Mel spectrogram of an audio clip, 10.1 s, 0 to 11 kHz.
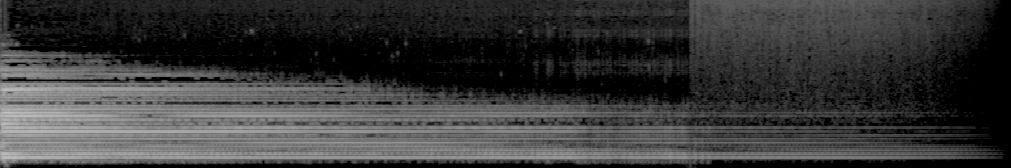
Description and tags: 88 piano keys, long natural reverb: up to 13 seconds per note
THIS IS ME GIVING BACK
You guys saved my bacon back in the day. Recently I searched for free piano notes for a game I'm making, but the only ones I could find ended too quickly. I need long reverb! Luckily I have an old piano, so I made my own. So this is me giving back.
THIS IS AN OLD PIANO!!!
We had the piano tuned a year ago, but it is well over 60 years old, so be warned! These notes have character! If you want perfect tone, either edit them individually, generate something artificially, or buy a professional set. But if you want a piano with personality, this is for you. being an old piano, it only has 85 keys. So I created the highest 3 notes by speeding up previous notes, to make the modern standard 88 keys.
HOW THE NOTES WERE CREATED
The notes are created on an old (well over 50 years) Steinhoff upright piano. It only has 85 keys, so I faked the highest 3 keys by taking previous keys and changing their pitch.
